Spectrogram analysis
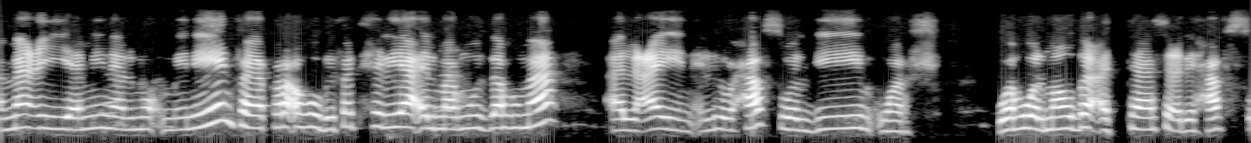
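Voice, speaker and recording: A woman teaching the variant readings of the Quran, explaining each word and chanting the verses slowly. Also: fairly high pitch, no echo, dull audio.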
